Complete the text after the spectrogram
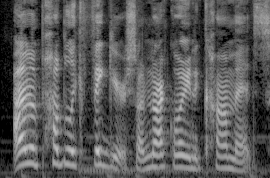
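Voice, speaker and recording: Her pitch swings very widely as the woman speaks. Noticeable background noise runs behind her. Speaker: VTuber streamer. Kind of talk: casual chat. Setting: live stream.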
